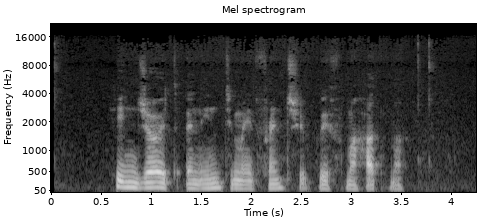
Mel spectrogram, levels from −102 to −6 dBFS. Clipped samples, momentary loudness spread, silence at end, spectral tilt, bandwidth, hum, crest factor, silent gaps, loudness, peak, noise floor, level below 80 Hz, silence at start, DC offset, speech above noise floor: under 0.1%; 12 LU; 0.75 s; -7 dB/octave; 16 kHz; none; 20 dB; none; -32 LUFS; -12 dBFS; -69 dBFS; -64 dBFS; 0.65 s; under 0.1%; 37 dB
